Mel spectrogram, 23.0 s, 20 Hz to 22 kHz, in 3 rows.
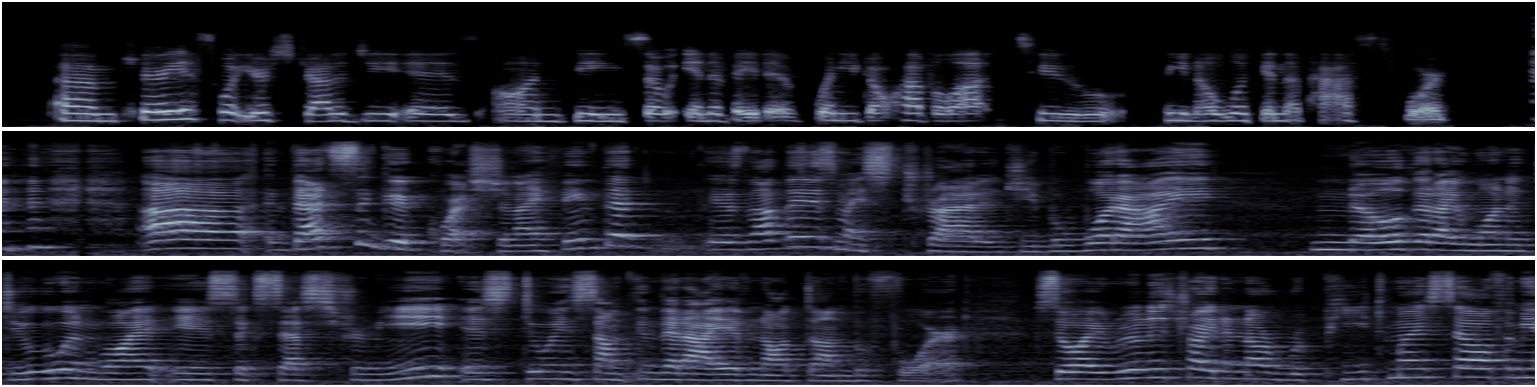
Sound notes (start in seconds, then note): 7.6 chuckles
